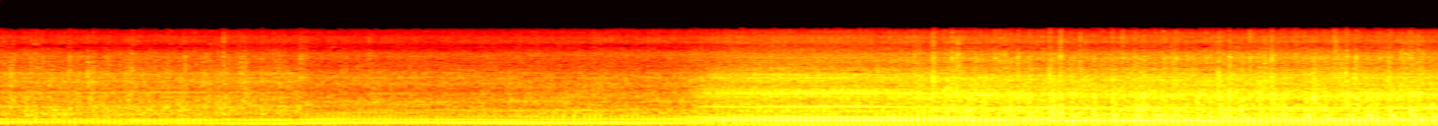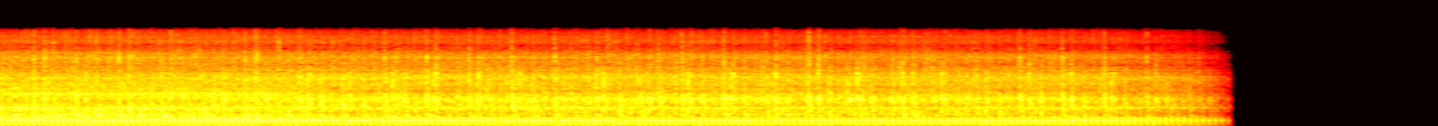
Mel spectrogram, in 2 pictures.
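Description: Small petrol engine of a walk-behind lawn aerator running steadily while the machine works across the lawn. About six seconds in it gets louder, with a steady whine added.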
